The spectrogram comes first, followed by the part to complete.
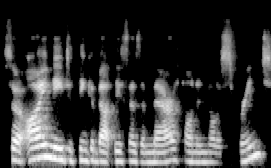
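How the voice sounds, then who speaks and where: A woman's voice: fairly low pitch, brisk, fairly bright tone. A middle-aged woman, a treatment center owner, talking candidly and reflectively on a video call. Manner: candid and reflective, with frequent restarts and "um"s. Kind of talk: casual video call conversation.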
